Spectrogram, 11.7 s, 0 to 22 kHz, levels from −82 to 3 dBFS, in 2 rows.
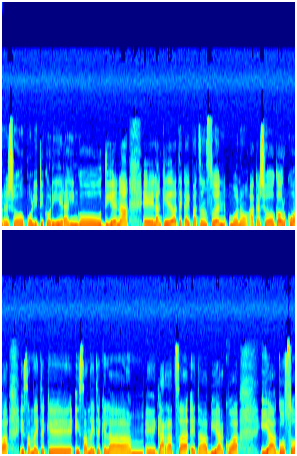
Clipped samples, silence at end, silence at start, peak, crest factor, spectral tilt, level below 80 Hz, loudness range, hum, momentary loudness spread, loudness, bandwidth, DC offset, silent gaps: under 0.1%; 0 s; 0 s; -6 dBFS; 12 dB; -5 dB/octave; -50 dBFS; 1 LU; none; 3 LU; -19 LUFS; 17.5 kHz; under 0.1%; none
